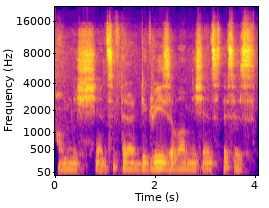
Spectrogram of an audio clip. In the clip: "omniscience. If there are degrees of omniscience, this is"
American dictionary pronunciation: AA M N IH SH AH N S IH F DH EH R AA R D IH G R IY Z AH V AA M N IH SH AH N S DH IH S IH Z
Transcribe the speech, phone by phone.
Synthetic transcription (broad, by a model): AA M N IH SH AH N S IH F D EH R AA R D IH G R IY Z AH V AA M N IH SH AH N S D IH S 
